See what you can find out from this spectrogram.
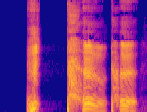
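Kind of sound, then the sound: human body sound, coughing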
